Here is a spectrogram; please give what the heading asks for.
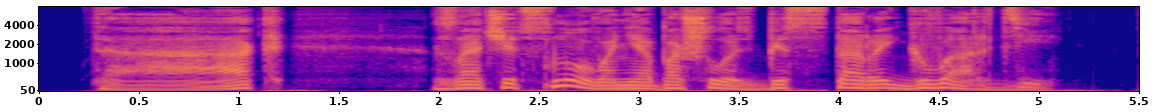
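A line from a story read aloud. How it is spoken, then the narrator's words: Through gritted teeth. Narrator (Russian): процедил сквозь зубы Леонид Борисович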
